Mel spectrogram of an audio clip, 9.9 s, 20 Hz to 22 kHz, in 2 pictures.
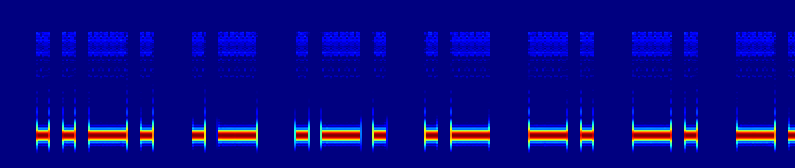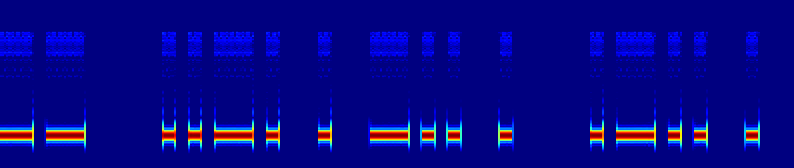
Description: Morse code, heard as a keyed tone, about 15 wpm, 800 Hz. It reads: FARANNO FEDE LE
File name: morse mp3 / ITALIEN texte clair 2 vitesse 14 mots minute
